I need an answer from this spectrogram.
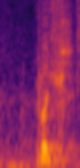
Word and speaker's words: Puig: Put, ¿cómo dice? Put. Se pronuncia put. Señora, aquí pone Puch y se lee como se escribe.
